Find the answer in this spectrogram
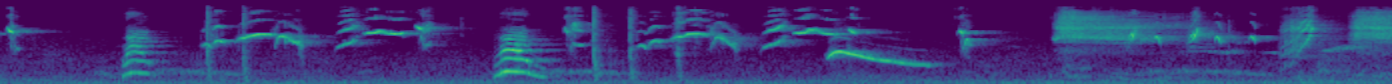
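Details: Oriental magpie-robin, a kacer, singing in a recording meant to make lazy birds sing; fast series of steep down-slurred whistles, clicks and arching phrases, ending in a long harsh hissing rasp.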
